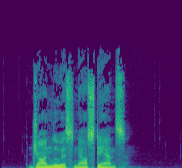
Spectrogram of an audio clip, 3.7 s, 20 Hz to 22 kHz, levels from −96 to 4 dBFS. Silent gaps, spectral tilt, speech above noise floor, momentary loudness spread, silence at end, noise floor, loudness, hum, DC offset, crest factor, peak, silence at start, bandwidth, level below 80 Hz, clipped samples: none; -5 dB/octave; 61 dB; 7 LU; 1.15 s; -75 dBFS; -14 LUFS; none; under 0.1%; 16 dB; -2 dBFS; 0.6 s; 15 kHz; -38 dBFS; under 0.1%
